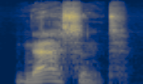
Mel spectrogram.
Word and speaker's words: nascent: of the day word of the day is nascent also sometimes pronounced nascent nascent or nascent n-a-s-c-e-n it is a word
